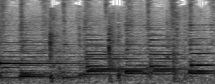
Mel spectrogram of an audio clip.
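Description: Background music: a light tune of plucked notes over a steady beat.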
